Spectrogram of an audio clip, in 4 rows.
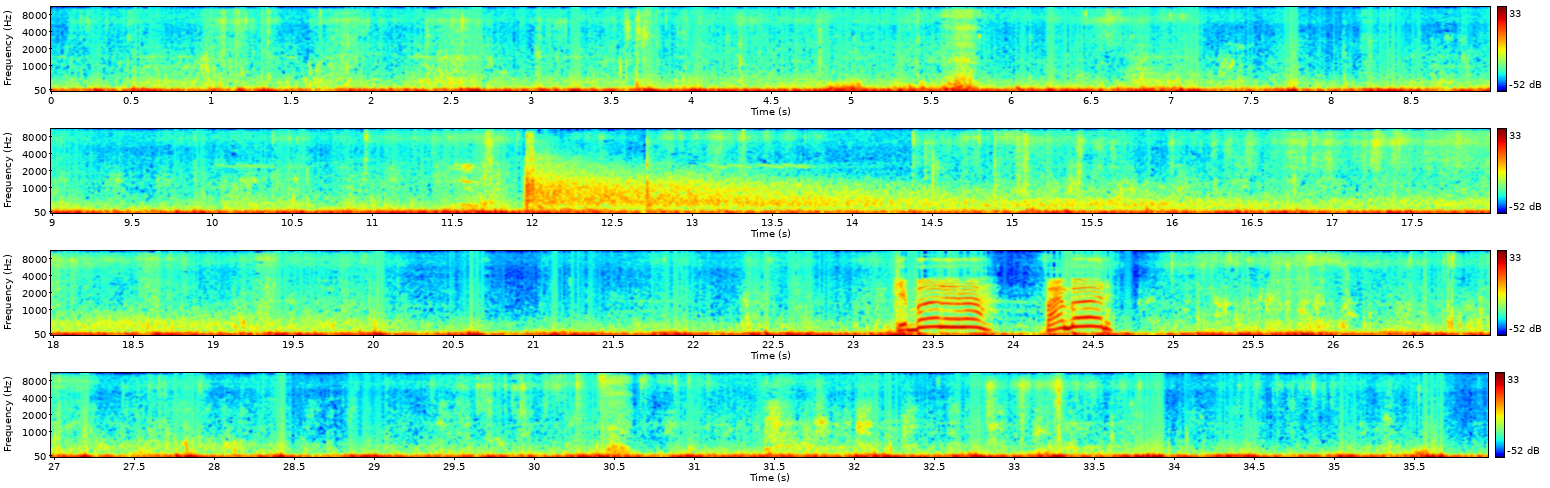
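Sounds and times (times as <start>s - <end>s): steps through dry grass: 0.0s - 23.3s, 24.8s - 35.9s
wind rumble on microphone: 0.0s - 35.9s
panting breaths: 5.5s - 11.9s, 24.7s - 35.9s
shotgun shot echoing: 11.9s - 20.6s.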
